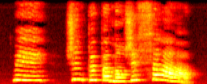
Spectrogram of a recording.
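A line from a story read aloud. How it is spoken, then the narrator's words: Bride moaning. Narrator (French): gémit la mariée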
